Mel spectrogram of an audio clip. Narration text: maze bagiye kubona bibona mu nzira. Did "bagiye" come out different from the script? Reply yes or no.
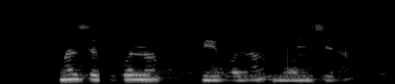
yes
